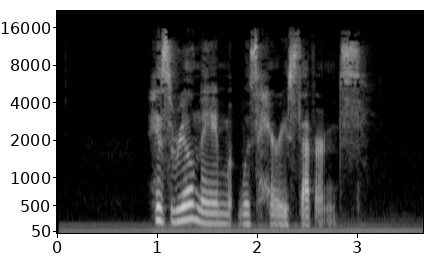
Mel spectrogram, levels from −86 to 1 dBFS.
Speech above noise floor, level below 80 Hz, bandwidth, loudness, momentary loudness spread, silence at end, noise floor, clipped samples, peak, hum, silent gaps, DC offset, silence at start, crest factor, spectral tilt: 26 dB; -48 dBFS; 16 kHz; -25 LUFS; 9 LU; 0 s; -51 dBFS; under 0.1%; -8 dBFS; none; none; under 0.1%; 0.95 s; 20 dB; -2.5 dB/octave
